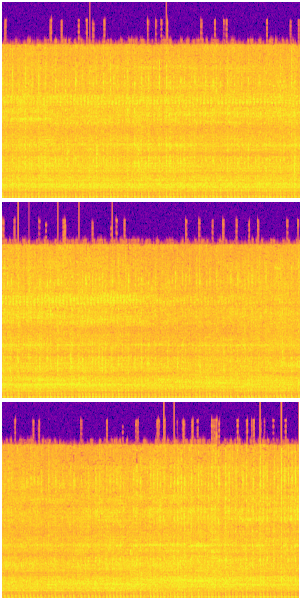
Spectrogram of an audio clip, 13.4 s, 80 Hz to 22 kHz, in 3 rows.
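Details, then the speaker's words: Predator 212 single-cylinder engine on a bicycle with jackshaft, torque converter and 7-speed transmission, custom exhaust wrapped in motorcycle exhaust tape, first test run: steady even low-rev putter, no knock or miss, not too loud; normal running. "I want you to hear it run because it's not too bad, not too loud."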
